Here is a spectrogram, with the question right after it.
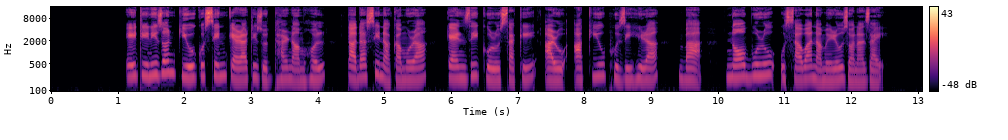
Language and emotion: Assamese, neutral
